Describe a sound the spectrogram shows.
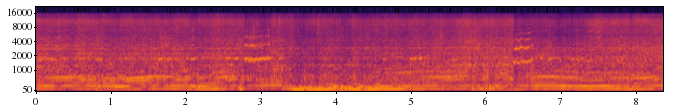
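Tyres screech and squeal as a car spins on the spot.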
